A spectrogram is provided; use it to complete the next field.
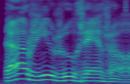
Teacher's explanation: the R is not the typical English R sound. It's more of a cross between an L and an R sound.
